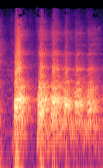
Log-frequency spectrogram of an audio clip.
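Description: A female dog barks loudly, one sharp bark followed by a quick burst of several more in rapid succession, with no one talking.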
